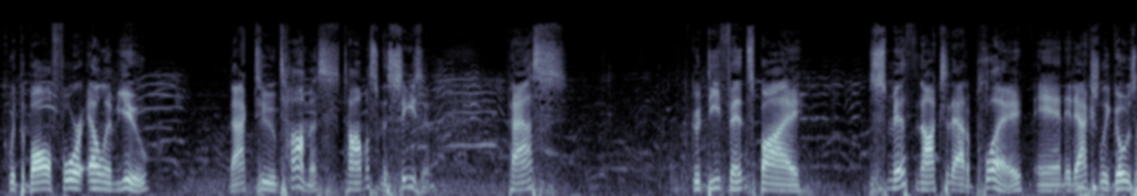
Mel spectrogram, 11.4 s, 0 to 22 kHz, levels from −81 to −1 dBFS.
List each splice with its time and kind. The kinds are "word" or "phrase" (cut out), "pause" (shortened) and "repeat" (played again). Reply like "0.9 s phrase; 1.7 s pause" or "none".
2.8 s word; 3.8 s phrase; 8.6 s pause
